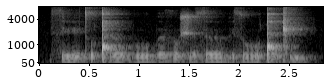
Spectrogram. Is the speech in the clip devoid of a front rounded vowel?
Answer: no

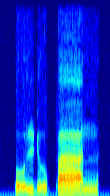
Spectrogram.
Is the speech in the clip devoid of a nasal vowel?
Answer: yes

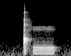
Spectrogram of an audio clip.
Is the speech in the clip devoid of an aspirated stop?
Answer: no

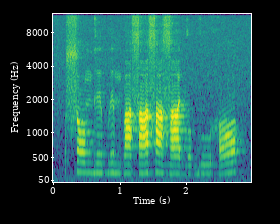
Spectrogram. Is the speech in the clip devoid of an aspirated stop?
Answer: yes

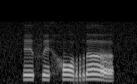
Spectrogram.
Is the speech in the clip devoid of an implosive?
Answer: yes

